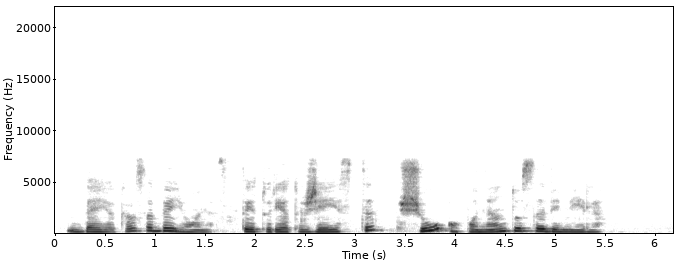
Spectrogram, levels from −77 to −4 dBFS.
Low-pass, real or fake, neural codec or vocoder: 7.2 kHz; real; none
